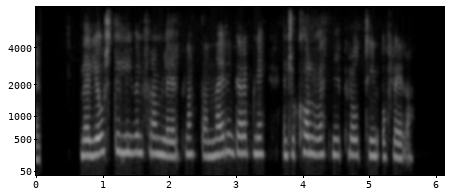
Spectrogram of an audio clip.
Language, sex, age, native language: Icelandic, female, 20-29, Icelandic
